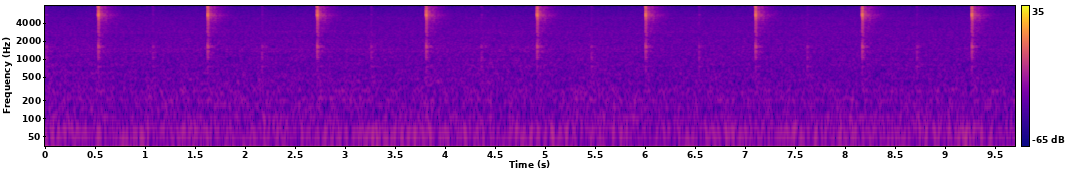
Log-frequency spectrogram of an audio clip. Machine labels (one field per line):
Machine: valve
